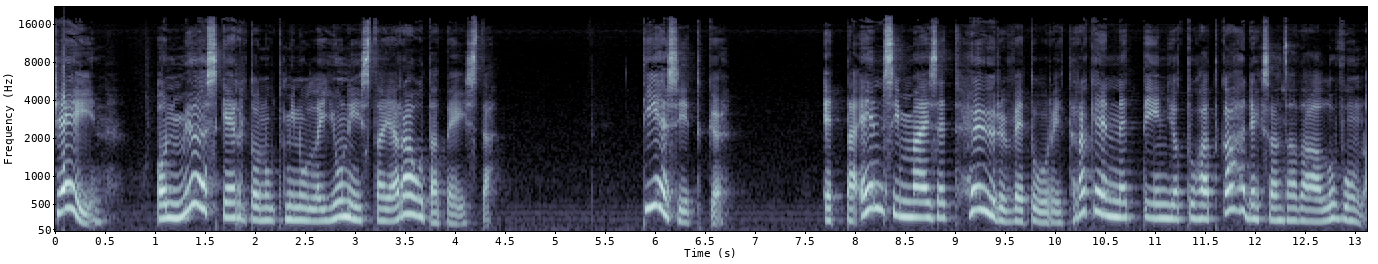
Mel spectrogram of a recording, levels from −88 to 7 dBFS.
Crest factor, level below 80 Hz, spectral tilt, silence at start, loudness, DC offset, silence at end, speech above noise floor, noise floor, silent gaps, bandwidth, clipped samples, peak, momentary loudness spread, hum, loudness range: 16 dB; -60 dBFS; -3 dB/octave; 0 s; -14 LUFS; under 0.1%; 0 s; 42 dB; -56 dBFS; none; 19 kHz; under 0.1%; 0 dBFS; 10 LU; none; 6 LU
